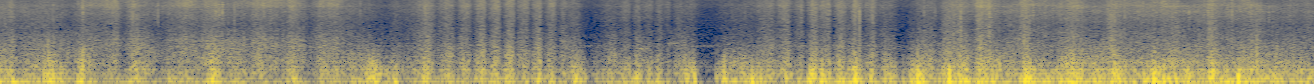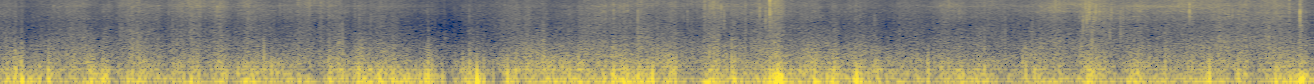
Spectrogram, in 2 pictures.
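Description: Fingers rub and scratch a fluffy microphone cover up close, in low muffled rustles.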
